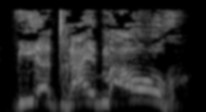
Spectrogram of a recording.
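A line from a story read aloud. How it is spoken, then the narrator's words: Roared. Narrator (German): brüllte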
